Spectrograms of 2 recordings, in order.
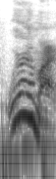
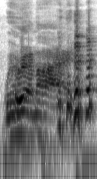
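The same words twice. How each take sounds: First: The question sounds friendly and confused. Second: The question sounds hostile and threatening. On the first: The character is lost and means no harm. "his tone of voice like, ... sounds friendly" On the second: The character is a menacing villain. "instead of like"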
